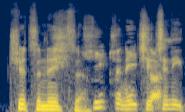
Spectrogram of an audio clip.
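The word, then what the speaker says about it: Chichén Itzá: I don't know if I can pronounce this. Chichen Itza? Chichen Itza.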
